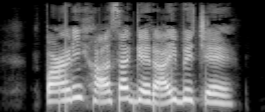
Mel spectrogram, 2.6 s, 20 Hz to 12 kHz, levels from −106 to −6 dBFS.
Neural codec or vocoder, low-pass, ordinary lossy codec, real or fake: none; 10.8 kHz; AAC, 64 kbps; real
